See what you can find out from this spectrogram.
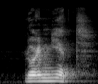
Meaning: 1. pince-nez, often with a handle 2. monocle, often with a handle 3. opera glass, lorgnette, often with a handle
- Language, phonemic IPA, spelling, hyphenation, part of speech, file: Dutch, /lɔrˈnjɛt/, lorgnet, lorg‧net, noun, Nl-lorgnet.ogg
